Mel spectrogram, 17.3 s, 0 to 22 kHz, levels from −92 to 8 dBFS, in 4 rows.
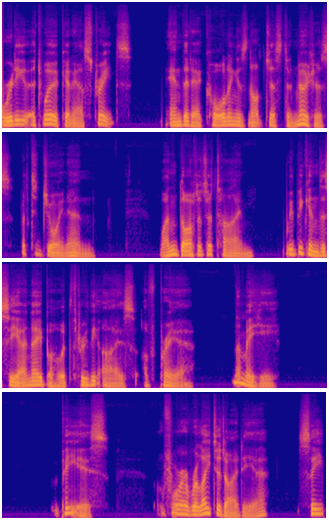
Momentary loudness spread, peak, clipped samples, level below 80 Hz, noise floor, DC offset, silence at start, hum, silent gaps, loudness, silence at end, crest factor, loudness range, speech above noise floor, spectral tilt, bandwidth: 13 LU; -4 dBFS; under 0.1%; -40 dBFS; -71 dBFS; under 0.1%; 0 s; none; none; -21 LUFS; 0.05 s; 18 dB; 5 LU; 51 dB; -6.5 dB/octave; 16.5 kHz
